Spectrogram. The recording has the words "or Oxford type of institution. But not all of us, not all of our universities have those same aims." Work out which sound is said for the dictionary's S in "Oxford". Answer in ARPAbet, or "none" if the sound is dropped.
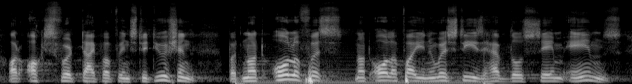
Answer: S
